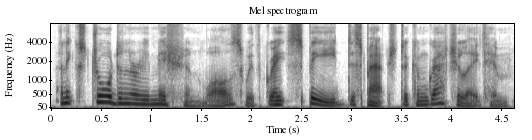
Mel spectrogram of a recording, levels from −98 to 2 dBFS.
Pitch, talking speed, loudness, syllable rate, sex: 130 Hz, 140 wpm, -20 LUFS, 4.9 syllables/s, male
